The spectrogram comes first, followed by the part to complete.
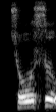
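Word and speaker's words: Djoser: 그런데 최초 피라미드가 어디냐면은 사왕조 때에 있었던 초창기 왕인 조스 왕입니다. 여기에 DJOCE라고 적은데 읽을 때는 D가 묵음이에요. 그냥 조스라고 그럽니다.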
